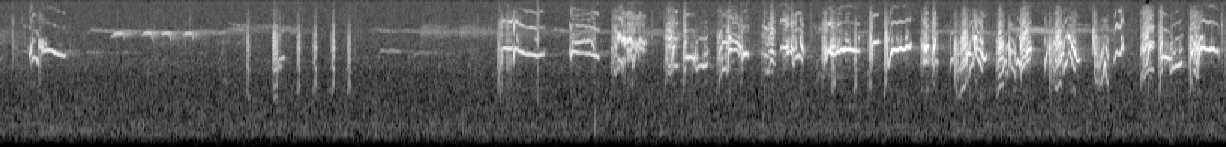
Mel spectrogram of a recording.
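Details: Eurasian siskin song: a few thin whistles and clicks open, then a rapid, dense twittering stream of high chirps and wheezy notes builds and runs continuously to the end.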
